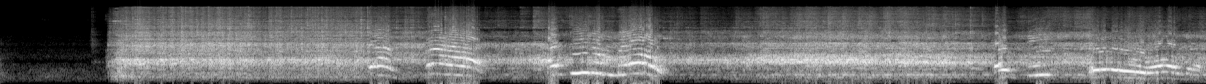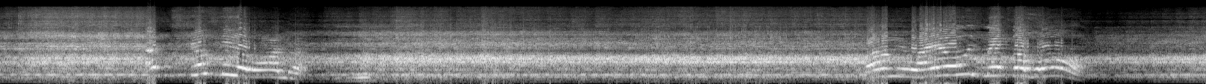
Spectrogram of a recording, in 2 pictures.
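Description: Countertop blender with a glass jar switching on about a second in and running steadily on its low setting, grinding walnuts in water.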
